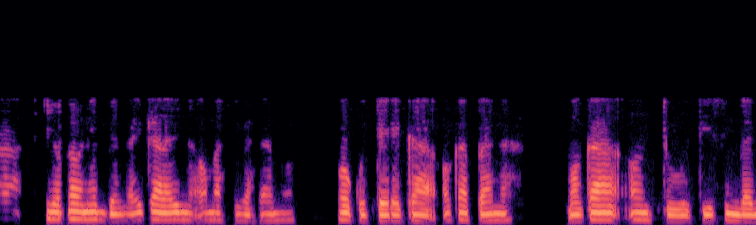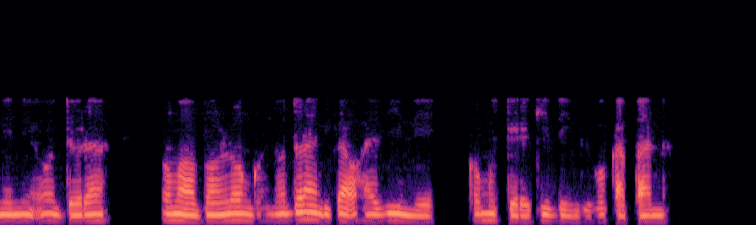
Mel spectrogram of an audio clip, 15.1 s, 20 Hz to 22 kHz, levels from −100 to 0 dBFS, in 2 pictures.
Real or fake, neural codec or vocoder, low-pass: real; none; 3.6 kHz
